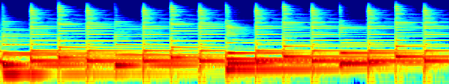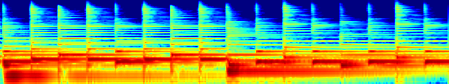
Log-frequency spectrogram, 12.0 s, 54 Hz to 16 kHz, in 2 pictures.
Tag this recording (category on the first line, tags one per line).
Music > Solo instrument
80bpm
acoustic
Chord
ChordPlayer
guitar
happy
mellow
music
OneMotion
Progression
relaxing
